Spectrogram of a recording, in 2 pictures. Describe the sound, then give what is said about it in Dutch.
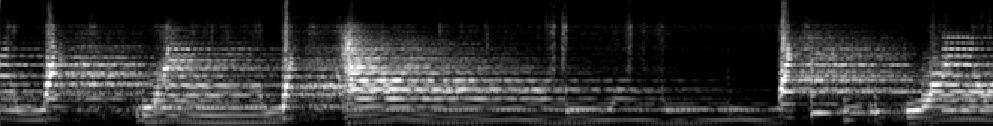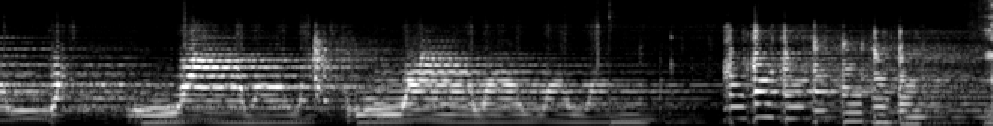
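Electric guitar played through a chorus effect pedal, strummed chords and riffs with a lush, shimmering, wavering, slightly distorted tone, steady and fairly loud with no voices. “Het chorus op mijn wa trouwens ook heel gaaf.”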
